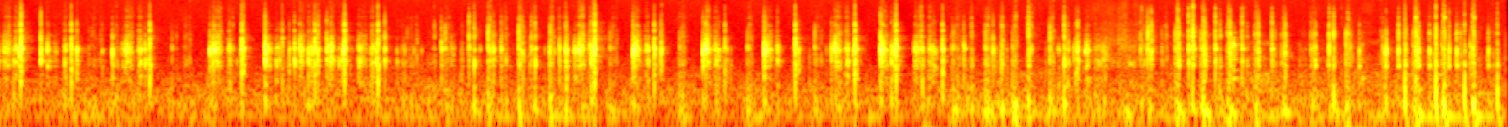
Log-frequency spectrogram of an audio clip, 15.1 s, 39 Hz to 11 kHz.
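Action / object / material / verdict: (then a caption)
tap / plastic chainsaw housing / plastic / none. Gloved fingertips tap rapidly on the hard plastic side housing of a chainsaw held sideways over the mic. The many short, dry taps each die away at once, with a hollow knocking tone around 1.2 kHz and faint brighter clicks.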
